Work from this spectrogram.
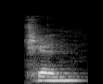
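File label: "tian1", Mandarin Chinese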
